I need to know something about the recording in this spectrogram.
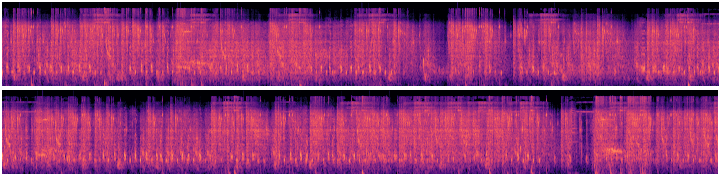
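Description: Game sound effects of rapid shooting and hits play continuously.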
